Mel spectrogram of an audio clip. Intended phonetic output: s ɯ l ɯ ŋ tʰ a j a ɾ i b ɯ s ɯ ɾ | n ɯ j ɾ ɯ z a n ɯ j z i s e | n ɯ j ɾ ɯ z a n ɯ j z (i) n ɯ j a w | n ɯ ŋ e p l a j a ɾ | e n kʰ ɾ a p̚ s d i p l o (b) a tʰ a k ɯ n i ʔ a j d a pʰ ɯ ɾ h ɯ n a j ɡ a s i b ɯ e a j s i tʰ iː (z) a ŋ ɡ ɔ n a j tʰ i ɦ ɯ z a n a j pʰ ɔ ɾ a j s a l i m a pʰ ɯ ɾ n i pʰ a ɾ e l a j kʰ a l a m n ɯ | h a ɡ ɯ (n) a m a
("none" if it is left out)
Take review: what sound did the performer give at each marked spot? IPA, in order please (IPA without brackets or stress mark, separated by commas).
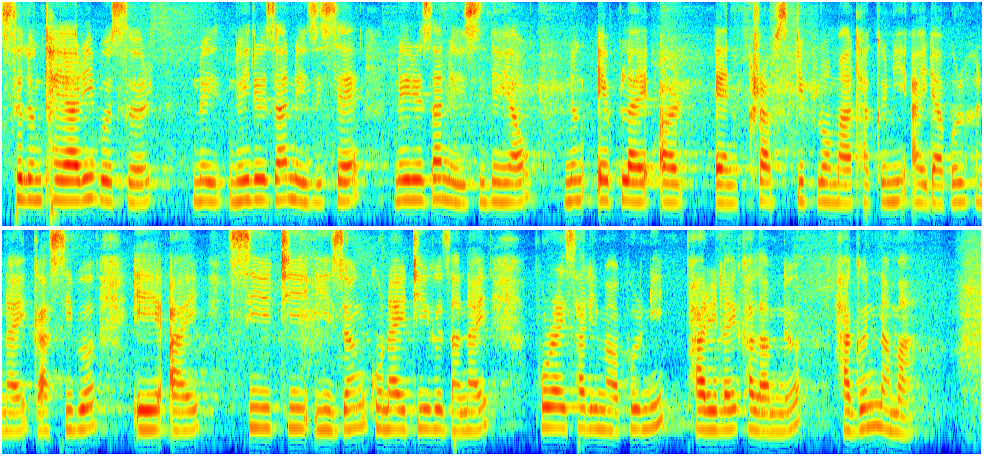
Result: i, m, z, nː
